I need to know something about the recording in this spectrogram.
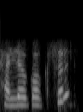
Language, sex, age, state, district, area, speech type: Assamese, female, 18-30, Assam, Kamrup Metropolitan, rural, conversation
